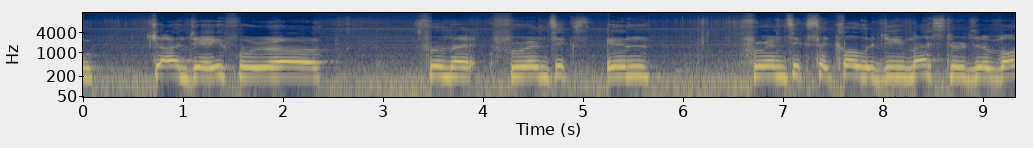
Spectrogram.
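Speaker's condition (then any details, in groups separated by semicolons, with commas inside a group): Cerebral palsy; able to speak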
